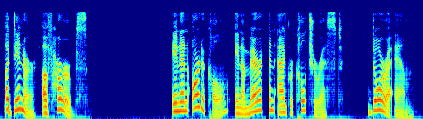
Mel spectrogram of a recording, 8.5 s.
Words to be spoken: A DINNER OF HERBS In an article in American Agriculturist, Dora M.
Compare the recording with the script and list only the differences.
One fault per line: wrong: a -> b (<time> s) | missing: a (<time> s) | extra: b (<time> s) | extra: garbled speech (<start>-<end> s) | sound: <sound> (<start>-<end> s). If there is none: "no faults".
sound: dropout (5.3-5.4 s)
